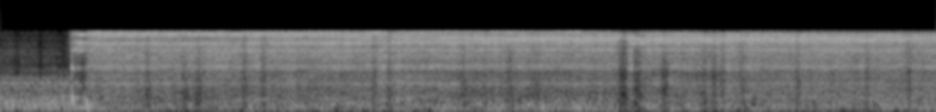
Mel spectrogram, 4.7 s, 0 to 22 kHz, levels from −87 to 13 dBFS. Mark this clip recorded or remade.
remade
